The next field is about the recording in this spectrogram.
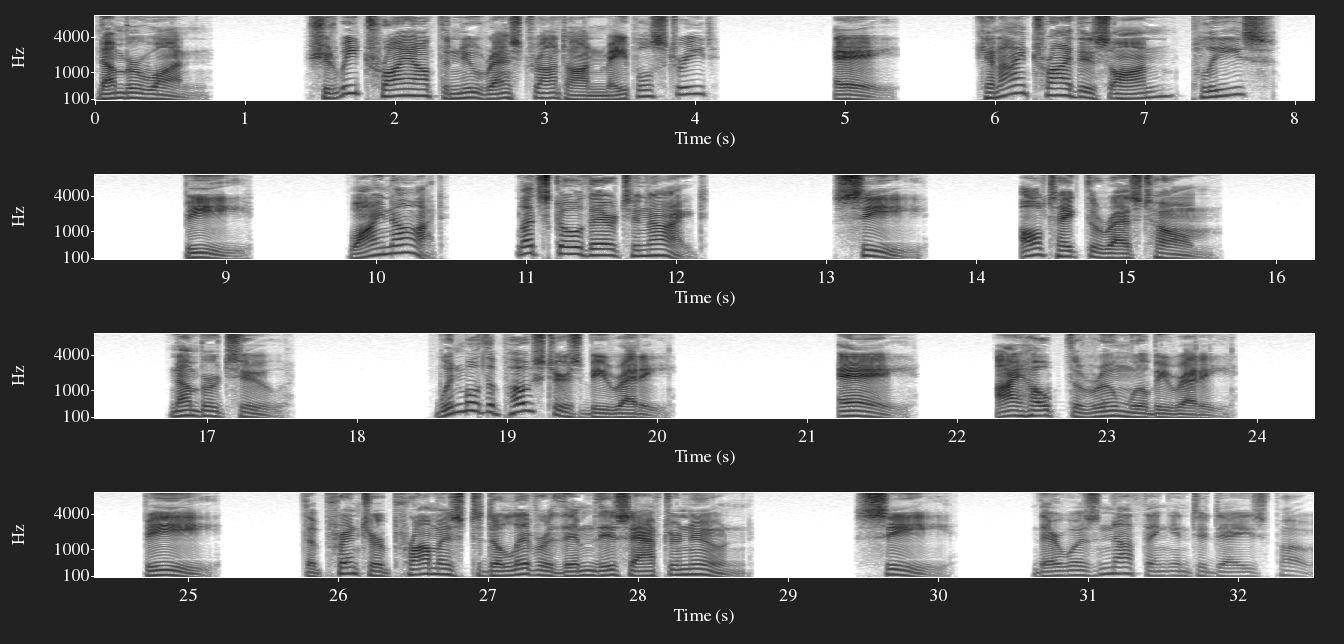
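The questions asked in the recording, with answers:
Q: Should we try out the new restaurant on Maple Street?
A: B: Why not? Let's go there tonight.

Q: When will the posters be ready?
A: B: The printer promised to deliver them this afternoon.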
